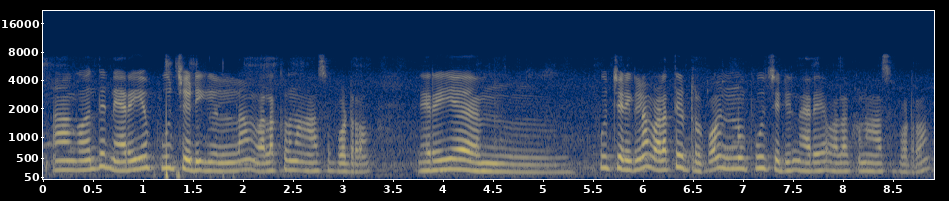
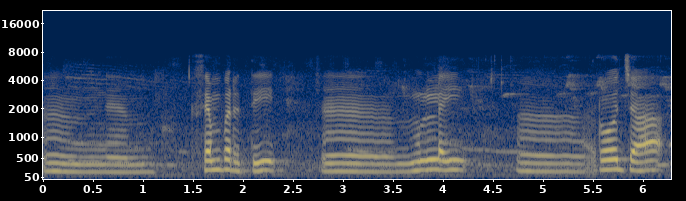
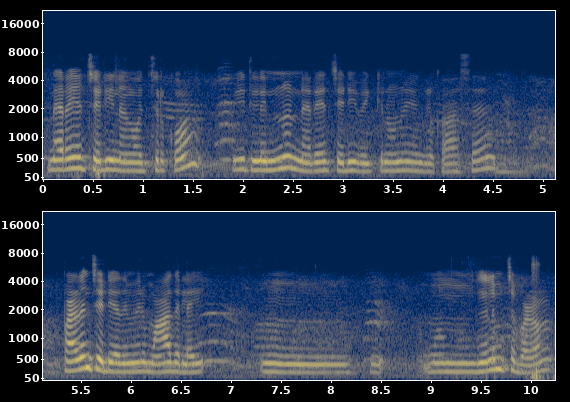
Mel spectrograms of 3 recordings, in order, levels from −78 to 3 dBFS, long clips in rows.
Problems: constant background noise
